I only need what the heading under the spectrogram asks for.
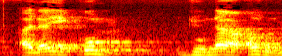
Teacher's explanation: mim mati bertemu dengan jim, izhar syafawi.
